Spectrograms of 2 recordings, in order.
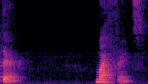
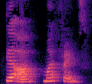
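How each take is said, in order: First: They are is run together into one syllable. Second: They are is said as two full words. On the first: "contraction form कर दिया... pronounce मैंने इसी तरह से किया" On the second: "जैसे अगर मैं बोलूं दे आर माई फ्रेंड्स"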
